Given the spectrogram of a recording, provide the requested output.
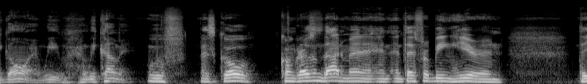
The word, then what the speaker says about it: Geaux: Go is spelled Geaux. I'm from Louisiana, born and raised.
